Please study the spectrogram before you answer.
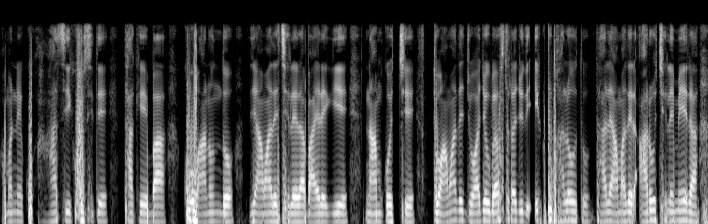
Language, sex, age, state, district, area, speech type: Bengali, male, 30-45, West Bengal, Paschim Medinipur, rural, spontaneous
